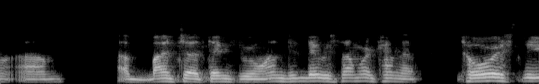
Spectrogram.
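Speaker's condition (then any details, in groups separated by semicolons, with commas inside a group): ALS; diagnosed mid-30s, over 3 years, uses wheelchair; uses pre-recorded voice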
